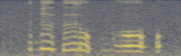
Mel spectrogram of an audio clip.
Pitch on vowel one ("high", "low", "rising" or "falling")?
falling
